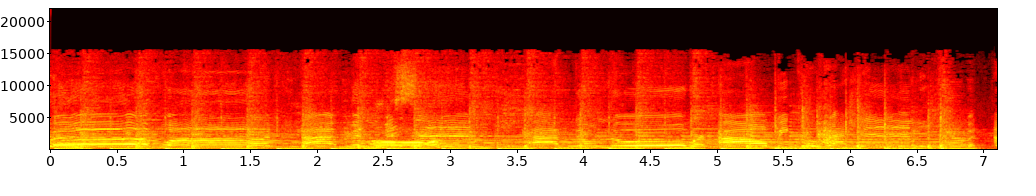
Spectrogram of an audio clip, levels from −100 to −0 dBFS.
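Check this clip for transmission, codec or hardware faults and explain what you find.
No transmission, codec or hardware faults can be heard anywhere in the clip; the signal stays continuous and stable throughout.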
